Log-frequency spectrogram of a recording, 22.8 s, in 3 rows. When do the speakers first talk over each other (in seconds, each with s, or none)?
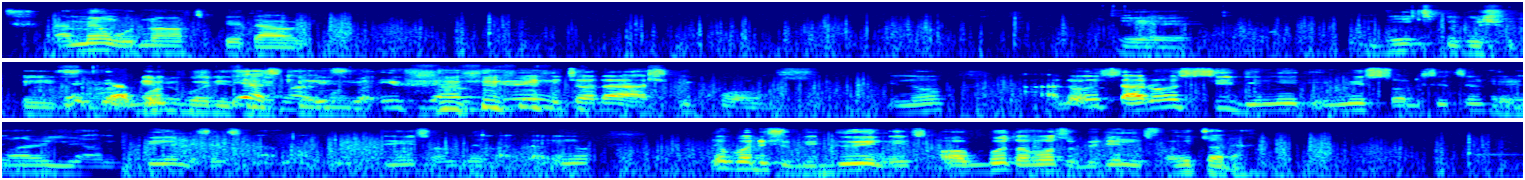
7.9 s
